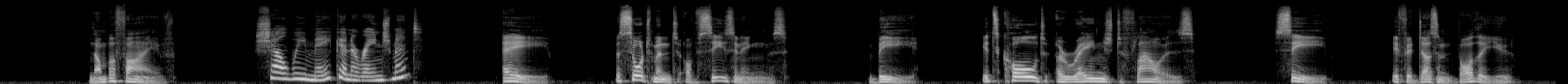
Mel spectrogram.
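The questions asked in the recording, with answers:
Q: Shall we make an arrangement?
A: C: If it doesn't bother you.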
